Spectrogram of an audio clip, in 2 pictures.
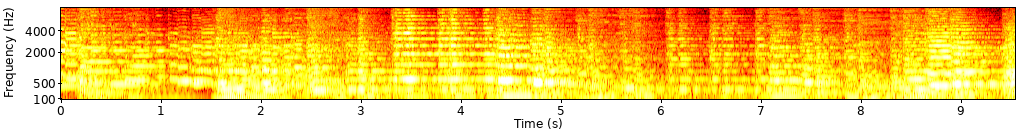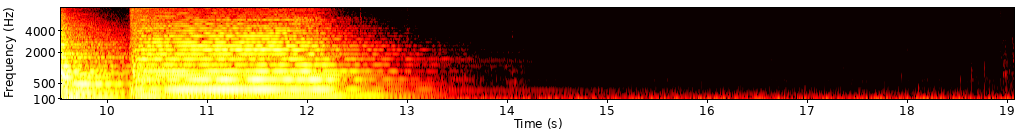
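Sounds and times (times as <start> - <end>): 
violin in E minor: 0.0 - 13.2
strings and continuo: 0.0 - 13.4.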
